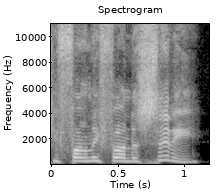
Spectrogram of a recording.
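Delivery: imitating a teasing wife, quick and high. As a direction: rattle it off as his wife needling him. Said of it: "She goes like this".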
